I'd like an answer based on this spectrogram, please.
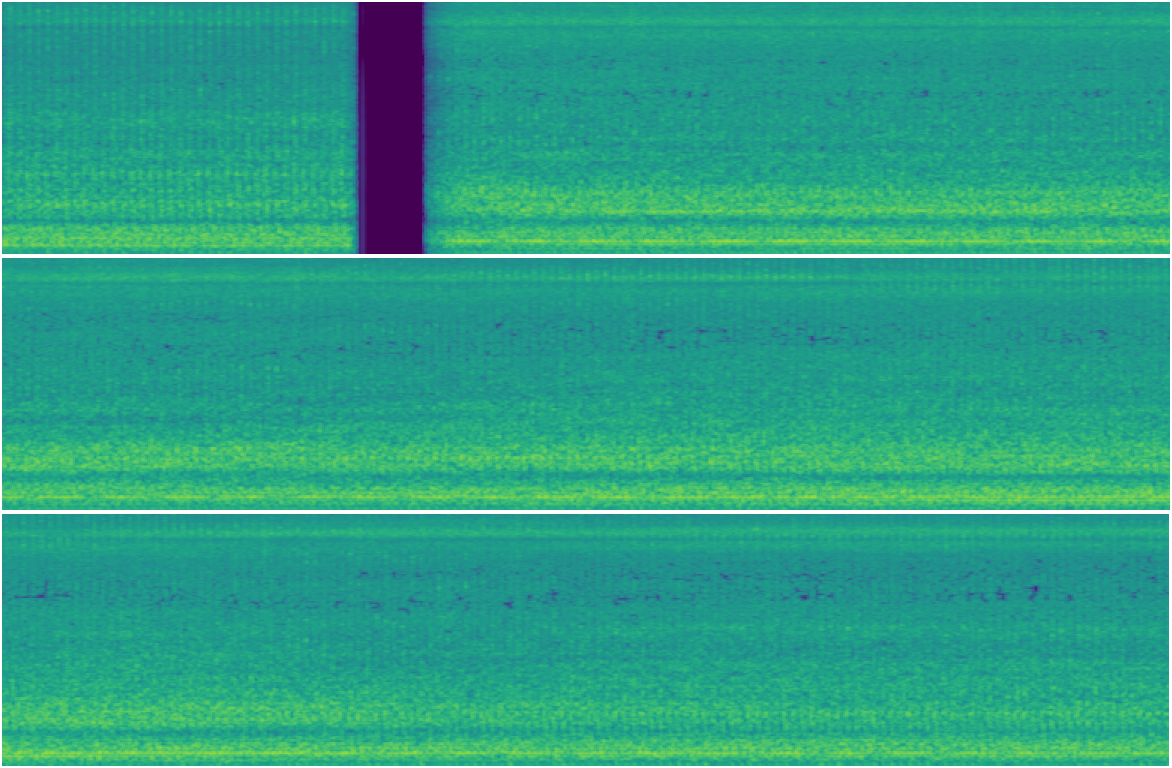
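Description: Small stationary diesel engine running steadily under load, driving a dry coffee huller that is hulling dried coffee cherries. The sound cuts out for about half a second around three seconds in, then resumes.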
